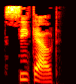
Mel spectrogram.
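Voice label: "seek out", British English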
